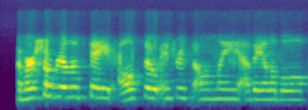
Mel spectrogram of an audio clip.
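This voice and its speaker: A woman speaks at a fairly quick pace. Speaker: bank collateral specialist presenting a webinar. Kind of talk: webinar presentation. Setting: online webinar. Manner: fast.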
